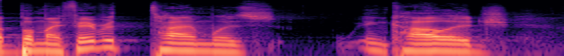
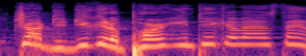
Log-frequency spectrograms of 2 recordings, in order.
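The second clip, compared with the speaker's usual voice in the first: roommate's indignant demand; 9 semitones higher, 4 dB louder, faster than usual. Retold or imitated. Retells his roommate storming in.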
